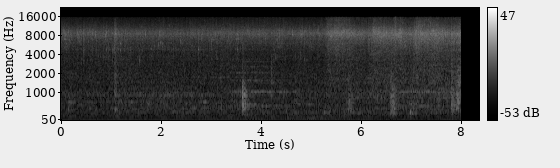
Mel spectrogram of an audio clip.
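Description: Sliced onions frying in hot oil in a pressure cooker: a steady sizzle, stirred with a metal ladle that taps and scrapes the pot a few times. The sizzle grows louder about five seconds in, as a green paste is stirred into the onions.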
